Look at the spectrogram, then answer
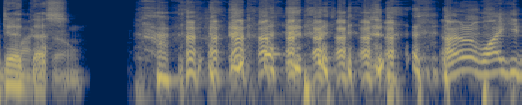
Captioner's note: laughter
